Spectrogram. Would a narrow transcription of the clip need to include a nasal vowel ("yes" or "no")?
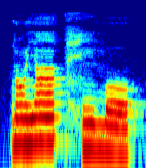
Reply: yes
